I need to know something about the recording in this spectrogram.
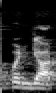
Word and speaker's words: Grignard: kind of say like g r i in like green and at y after in so green yard reagent that's how they call they call them okay uh don't ask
